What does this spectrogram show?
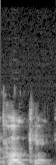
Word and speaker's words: poke: feel when you hear people mispronounce poke they they say pokey pokey I'm going it's a poke it's a Hawaiian word so two things two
